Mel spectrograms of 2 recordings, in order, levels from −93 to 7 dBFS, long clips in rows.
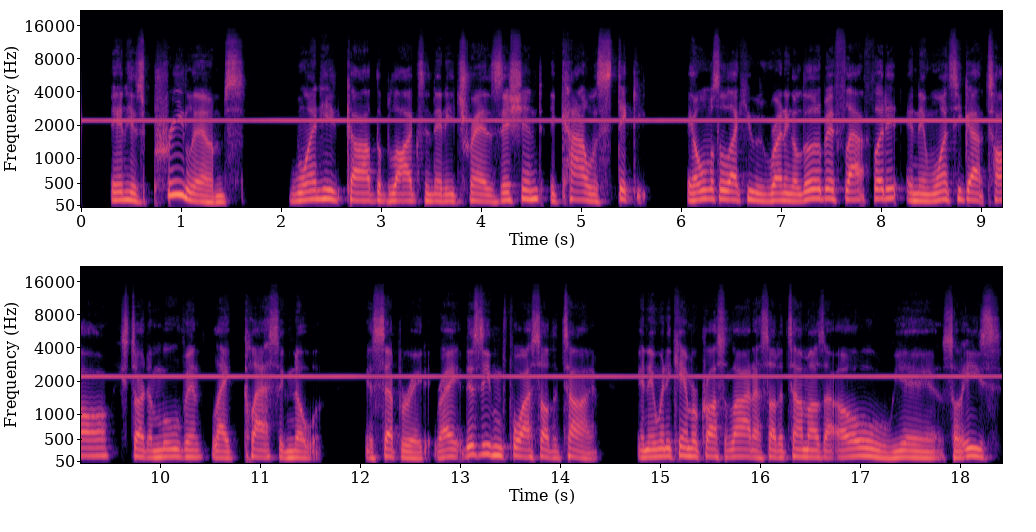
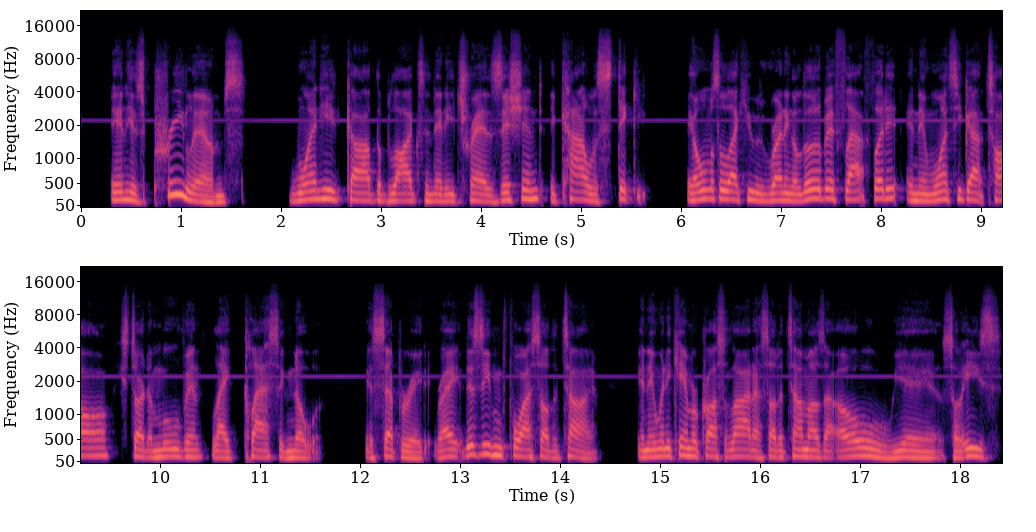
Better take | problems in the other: second | high-pitched whine; loud; throughout; 2 kHz, 9 dB below the speech; faint in the second

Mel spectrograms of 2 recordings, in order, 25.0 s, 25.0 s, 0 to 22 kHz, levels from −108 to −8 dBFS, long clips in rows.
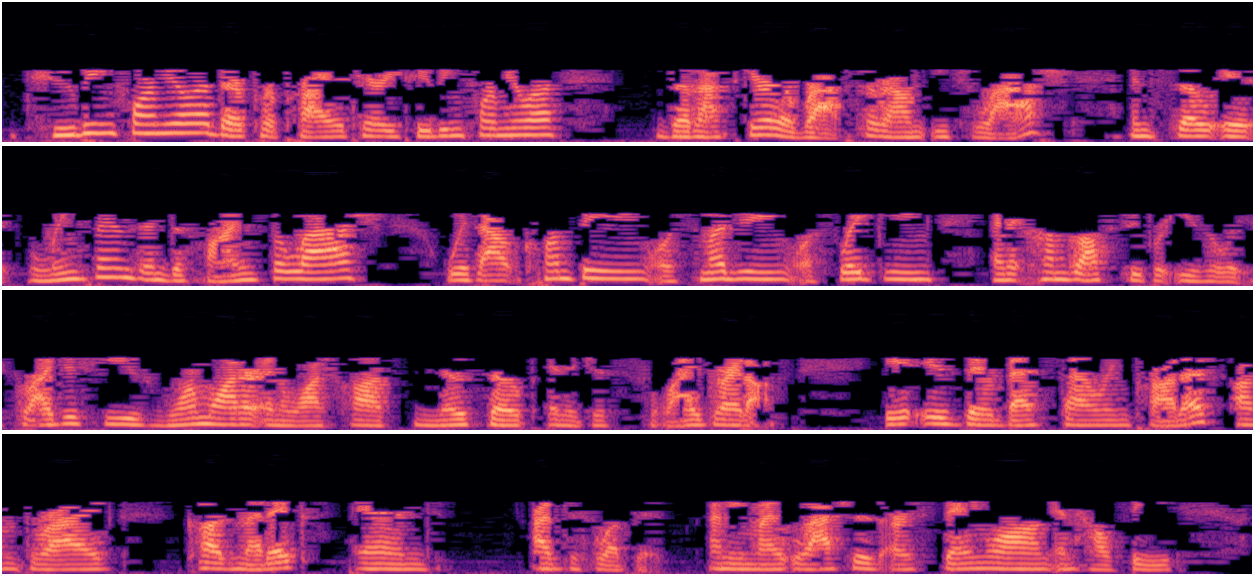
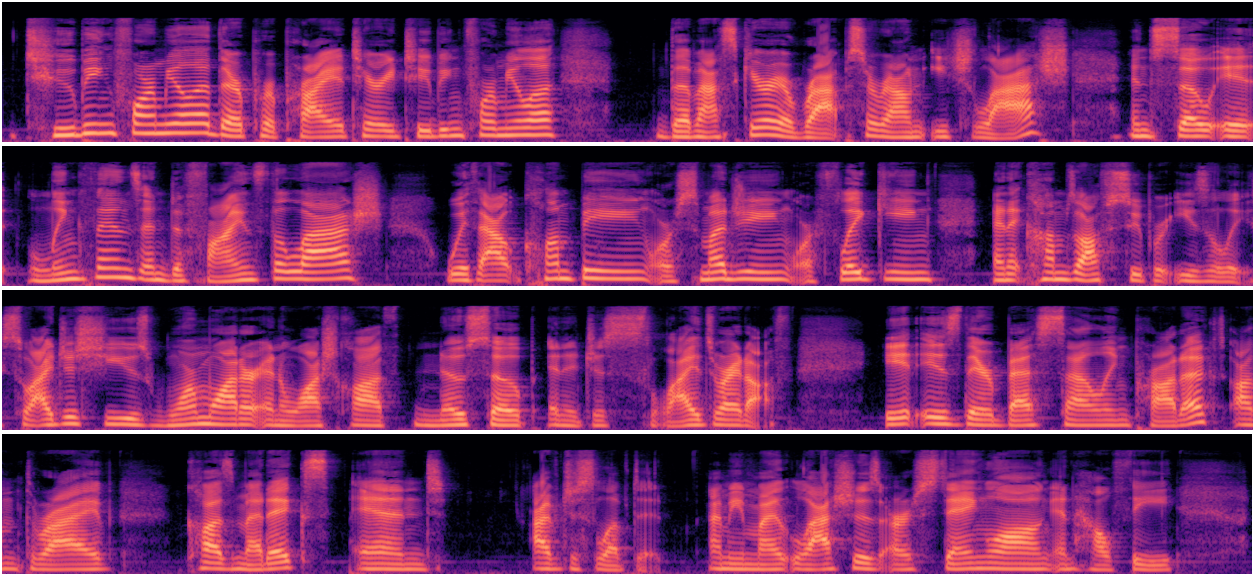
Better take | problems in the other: second | garbled, watery; badly; nothing above 3 kHz

